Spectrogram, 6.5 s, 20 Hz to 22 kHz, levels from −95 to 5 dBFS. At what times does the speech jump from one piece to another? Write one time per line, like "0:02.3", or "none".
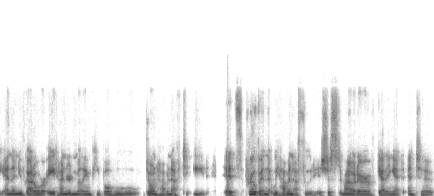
0:03.6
